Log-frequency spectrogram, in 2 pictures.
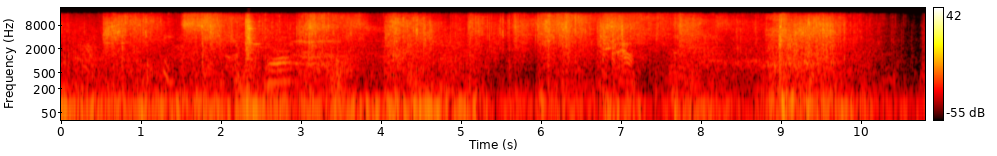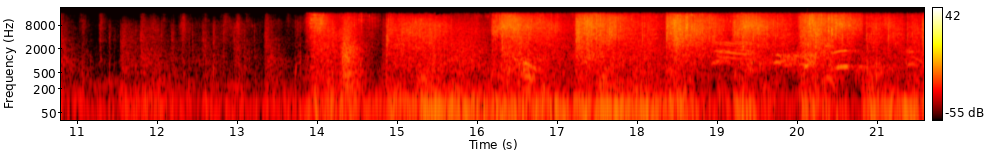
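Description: Magic spells blast with loud whooshes.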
